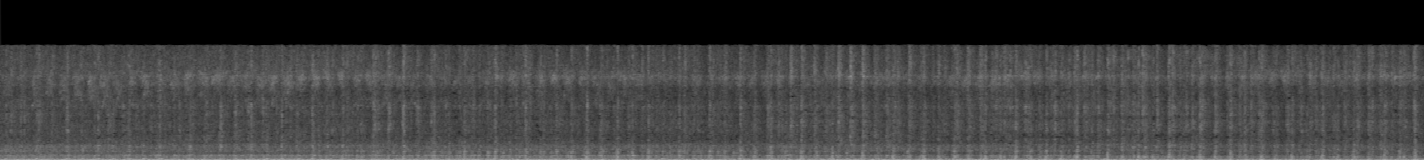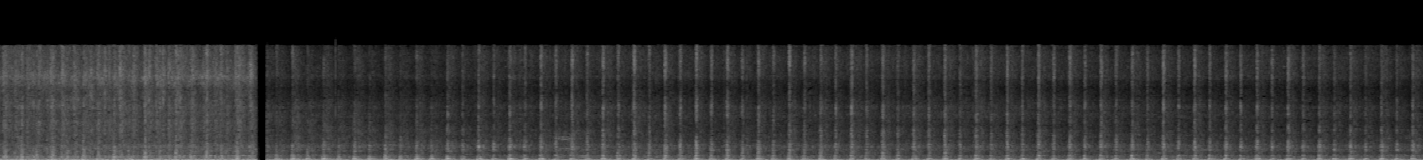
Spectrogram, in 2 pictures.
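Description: Old engine running: a dense, continuous mechanical clatter, then after an abrupt cut about two-thirds of the way through, an engine's rapid, even exhaust beats, about five or six a second.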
